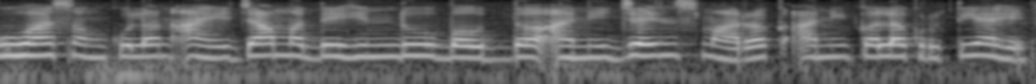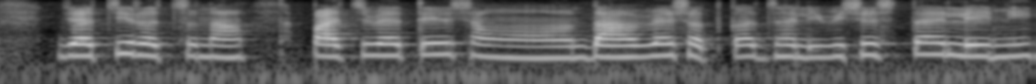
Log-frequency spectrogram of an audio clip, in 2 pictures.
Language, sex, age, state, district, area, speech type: Marathi, female, 18-30, Maharashtra, Amravati, rural, spontaneous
